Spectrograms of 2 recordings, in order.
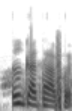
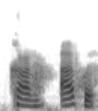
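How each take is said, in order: First: The words are joined with a T sound. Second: The words are said without a linking T sound. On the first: The speaker calls it right. "se prononce comme un T" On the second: The speaker calls it wrong. "on ne dit pas"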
